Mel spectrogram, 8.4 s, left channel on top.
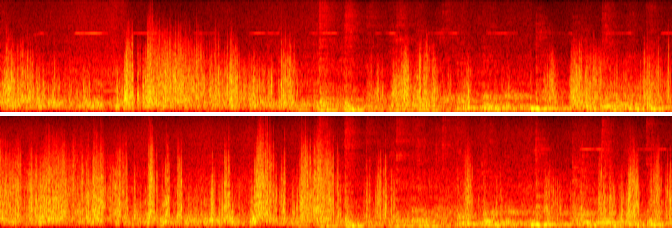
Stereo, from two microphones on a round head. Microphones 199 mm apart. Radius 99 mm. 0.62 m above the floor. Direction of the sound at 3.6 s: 70° right (ahead or behind).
